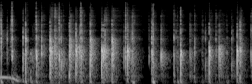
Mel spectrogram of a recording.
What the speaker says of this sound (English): Let's give a warm round of applause to Clayton.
